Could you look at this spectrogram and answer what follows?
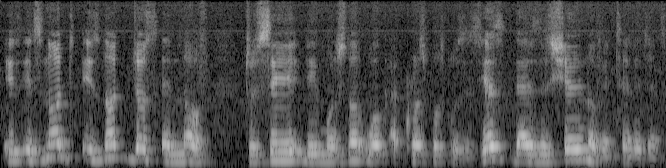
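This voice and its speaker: A man's voice: a little high, expressive, moderate pace, breathy edge. A man with a Nigerian accent giving explanatory policy commentary as a panel guest, often repeating words. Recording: thin phone-like sound, distant microphone.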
